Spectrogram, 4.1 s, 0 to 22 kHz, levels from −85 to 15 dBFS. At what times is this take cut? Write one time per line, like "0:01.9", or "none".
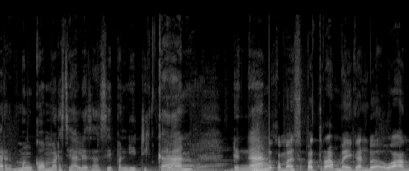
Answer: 0:02.7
